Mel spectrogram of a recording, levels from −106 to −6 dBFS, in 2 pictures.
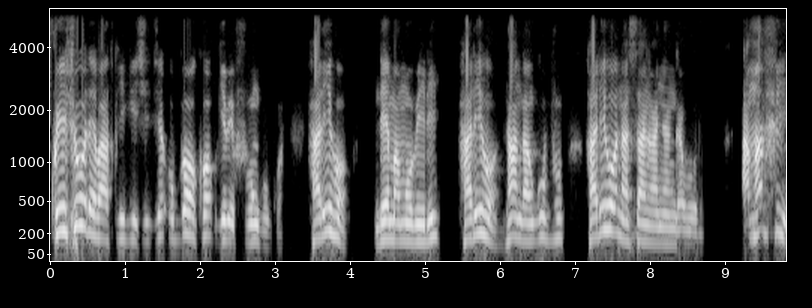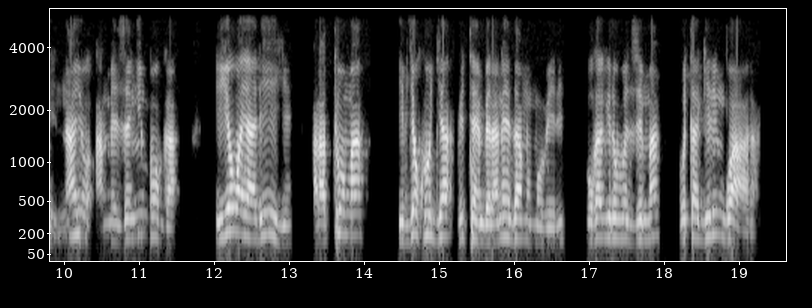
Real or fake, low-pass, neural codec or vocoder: real; 5.4 kHz; none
